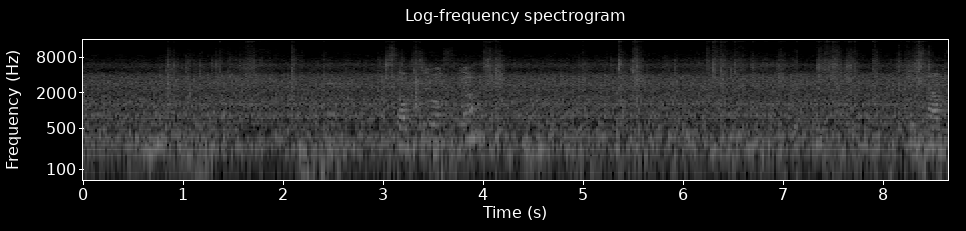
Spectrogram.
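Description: Plastic shopping bag and packets crinkling and rustling in short scattered spells as groceries are taken out, over a steady background hiss.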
